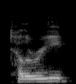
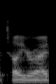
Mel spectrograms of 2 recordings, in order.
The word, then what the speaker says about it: Telluride: with the kia uh how do you pronounce that telluride telluride tellurium telluride yeah hello ride right um it's a fantastic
